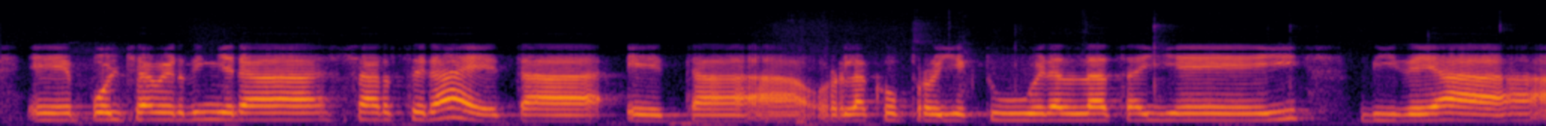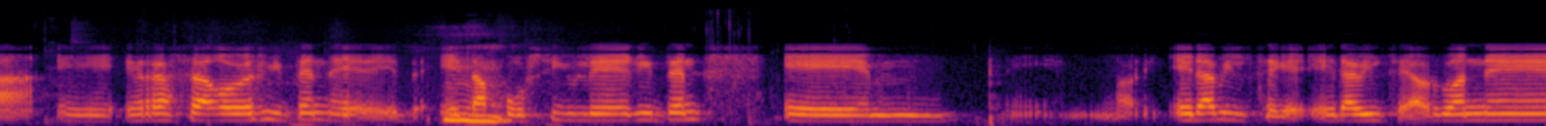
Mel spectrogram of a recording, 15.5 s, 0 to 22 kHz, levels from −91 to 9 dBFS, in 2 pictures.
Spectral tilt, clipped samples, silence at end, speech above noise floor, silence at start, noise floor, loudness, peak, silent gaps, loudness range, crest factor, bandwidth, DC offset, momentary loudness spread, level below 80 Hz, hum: -6 dB/octave; under 0.1%; 0 s; 21 dB; 0 s; -43 dBFS; -22 LUFS; -6 dBFS; none; 4 LU; 18 dB; 9.6 kHz; under 0.1%; 10 LU; -66 dBFS; none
